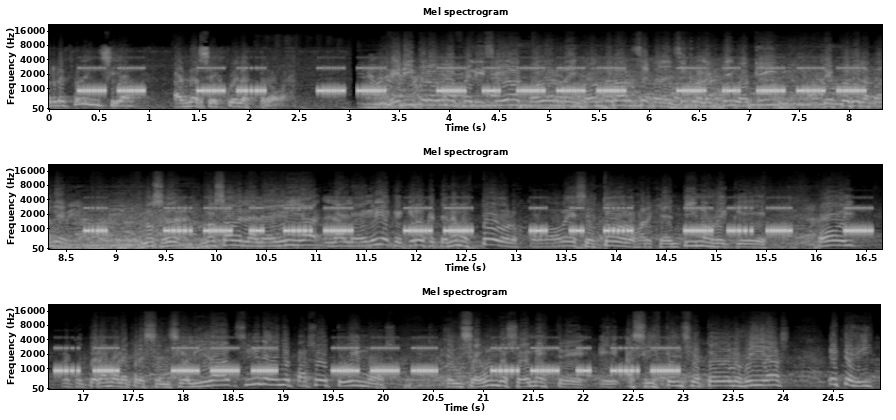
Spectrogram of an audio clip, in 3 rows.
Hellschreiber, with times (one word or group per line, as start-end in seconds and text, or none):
0.3-1.0 CQ
1.5-2.2 DX
2.7-3.4 DE
3.9-5.8 EI3DS
6.3-8.2 EI3DS
8.7-9.0 K
9.5-11.4 PD1PS
11.9-12.6 DE
13.1-14.2 I1N
14.7-15.8 579
16.3-17.4 579
17.9-19.0 026
19.5-20.6 026
21.1-23.0 PD1PS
